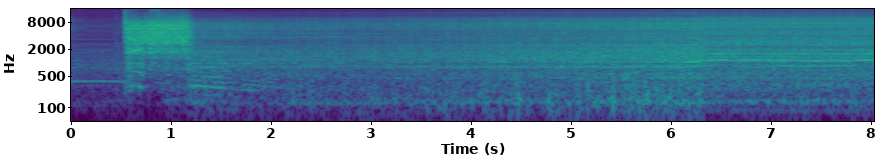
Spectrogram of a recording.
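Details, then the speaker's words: 1987 Jeep YJ Wrangler 258ci inline-six restarted after setting base timing to about 9° BTDC and tightening the distributor, vacuum advance disconnected: brief crank, fires right up, steady even idle with no misses, knocks or ticks; normal idle. "Yep, distributor didn't move, everything's all bueno."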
